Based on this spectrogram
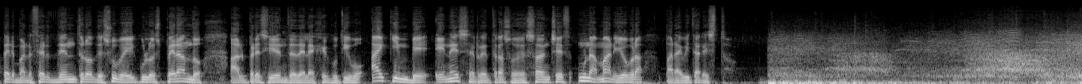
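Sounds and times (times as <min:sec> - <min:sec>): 
speech: 0:00.0 - 0:08.0
large crowd booing at an armed forces parade: 0:07.7 - 0:10.8.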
